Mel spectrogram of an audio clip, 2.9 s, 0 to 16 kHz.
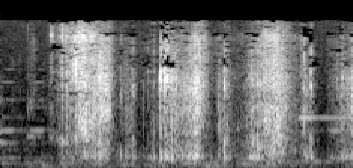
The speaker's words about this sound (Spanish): Como veis, para manera de masticar, está muy enfadado y se va a comer a este hombre. Cabrón, eso era una Play 3 de 60 gigas.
